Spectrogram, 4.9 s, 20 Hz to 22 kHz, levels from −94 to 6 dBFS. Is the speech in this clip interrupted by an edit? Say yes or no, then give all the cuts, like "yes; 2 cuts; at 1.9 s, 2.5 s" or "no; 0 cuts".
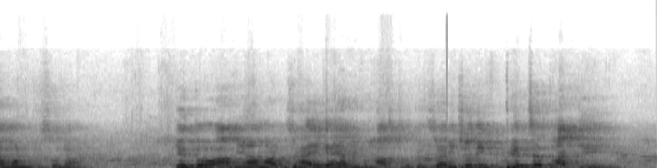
yes; 1 cut; at 3.4 s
